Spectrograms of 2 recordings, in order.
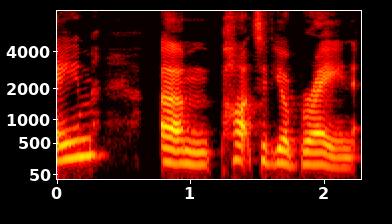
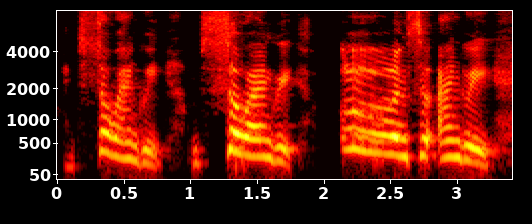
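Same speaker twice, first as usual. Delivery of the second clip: starts mildly cross, swells to a loud, higher angry cry; building anger; 7 semitones higher, 6 dB louder than usual. Shown as a demonstration. Guest demoing letting anger rise, building to loud. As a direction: let the anger bubble up louder each time. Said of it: "you sit there and you go".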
